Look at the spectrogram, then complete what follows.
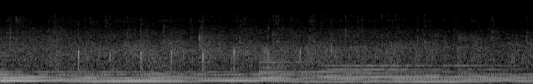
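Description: A crowd applauds steadily for several seconds, a dense wash of clapping with occasional sharper claps, over a sustained low musical chord that holds throughout.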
